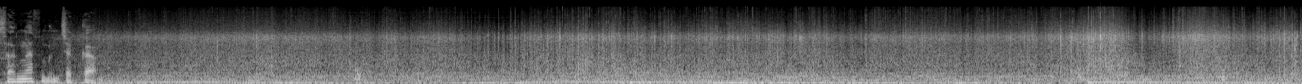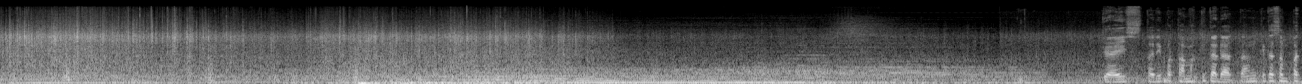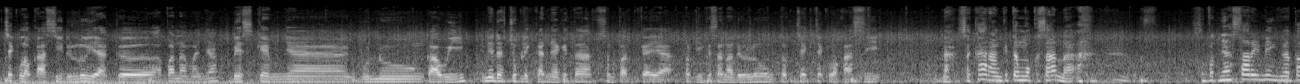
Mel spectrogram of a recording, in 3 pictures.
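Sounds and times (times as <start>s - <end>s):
heavy rain on car windshield: 0.5s - 39.0s
low hum: 0.7s - 30.5s
loud low thump: 1.0s - 4.3s, 10.8s - 29.9s.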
